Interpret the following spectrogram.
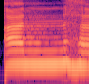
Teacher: Sebab nun sukun menghadapi huruf halqi yaitu ha, maka nun dibaca jelas. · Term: zhar halqi, idhar halqi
